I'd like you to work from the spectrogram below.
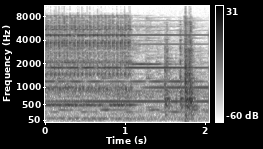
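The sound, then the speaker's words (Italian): A telephone bell rings loudly and steadily with a bright metallic tone, then pauses briefly before a short second burst. No voices are heard. “Un giorno, un pomeriggio, che ovviamente non dimentico, ha squillato il telefono e una voce mi dice...”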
